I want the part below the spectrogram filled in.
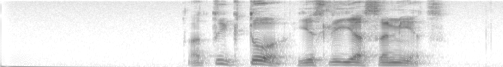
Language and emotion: Russian, angry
